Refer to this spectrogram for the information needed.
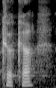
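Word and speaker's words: Quooker: That is Cooker, spelt Quicker, pronounced Cooker.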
